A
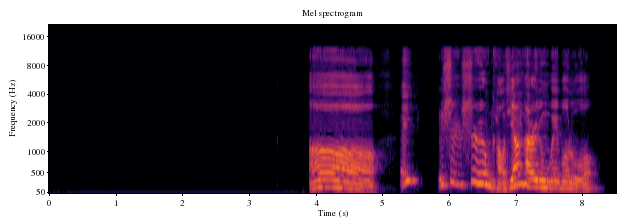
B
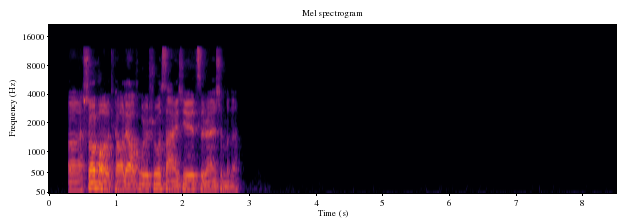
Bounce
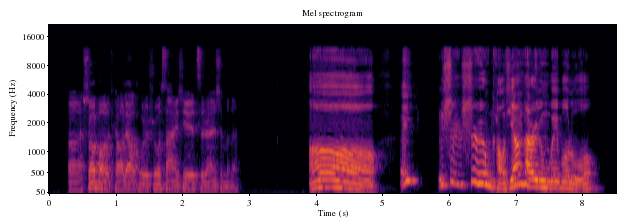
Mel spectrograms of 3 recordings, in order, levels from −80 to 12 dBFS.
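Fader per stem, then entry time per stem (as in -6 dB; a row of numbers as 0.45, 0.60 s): -2.0, -10.5 dB; 0.00, 0.00 s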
